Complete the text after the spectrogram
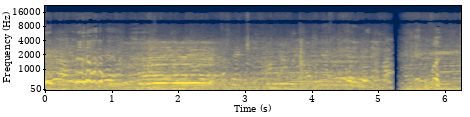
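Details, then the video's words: Angry, raging cattle lowing in deep, drawn-out moos that rise and fall over several seconds, partly masked by people talking and shouting warnings nearby, with steady background noise. "SAPI NGAMUK"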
